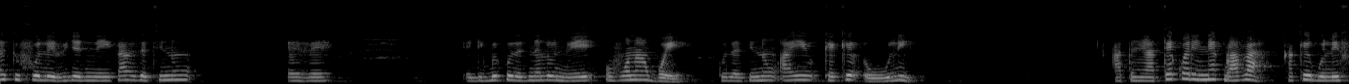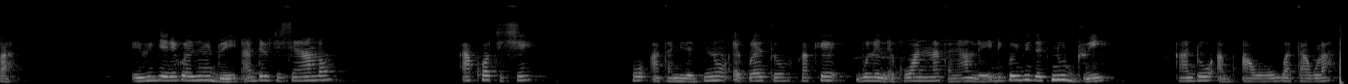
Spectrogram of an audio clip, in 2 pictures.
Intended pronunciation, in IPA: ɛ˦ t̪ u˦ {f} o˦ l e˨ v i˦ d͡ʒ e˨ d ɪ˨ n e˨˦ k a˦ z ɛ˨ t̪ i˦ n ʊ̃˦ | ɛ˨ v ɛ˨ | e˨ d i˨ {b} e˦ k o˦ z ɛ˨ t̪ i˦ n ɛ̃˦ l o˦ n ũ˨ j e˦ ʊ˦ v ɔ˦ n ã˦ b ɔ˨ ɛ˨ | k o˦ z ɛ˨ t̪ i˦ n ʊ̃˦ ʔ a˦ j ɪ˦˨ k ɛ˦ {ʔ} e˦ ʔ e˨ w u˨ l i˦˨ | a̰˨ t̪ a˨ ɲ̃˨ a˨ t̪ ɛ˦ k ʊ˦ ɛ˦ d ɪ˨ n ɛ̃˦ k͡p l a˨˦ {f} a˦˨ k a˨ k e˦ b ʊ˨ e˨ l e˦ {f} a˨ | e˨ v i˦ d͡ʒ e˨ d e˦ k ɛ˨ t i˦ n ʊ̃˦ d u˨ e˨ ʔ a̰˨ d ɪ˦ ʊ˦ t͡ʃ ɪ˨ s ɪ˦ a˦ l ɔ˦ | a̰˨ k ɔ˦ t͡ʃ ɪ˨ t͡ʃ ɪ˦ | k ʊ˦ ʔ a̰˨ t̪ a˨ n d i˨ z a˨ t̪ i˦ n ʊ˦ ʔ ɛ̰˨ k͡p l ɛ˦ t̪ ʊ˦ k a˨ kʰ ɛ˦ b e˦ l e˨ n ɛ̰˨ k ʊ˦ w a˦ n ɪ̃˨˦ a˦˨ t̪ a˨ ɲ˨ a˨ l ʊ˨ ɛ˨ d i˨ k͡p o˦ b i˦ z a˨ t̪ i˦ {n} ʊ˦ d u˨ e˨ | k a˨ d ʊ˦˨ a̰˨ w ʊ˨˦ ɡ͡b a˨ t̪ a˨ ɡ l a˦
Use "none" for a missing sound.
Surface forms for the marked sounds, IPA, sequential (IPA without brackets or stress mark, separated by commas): f, ɡ͡b, k, v, f, n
